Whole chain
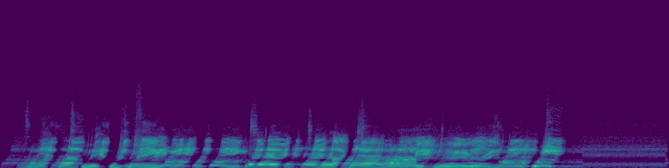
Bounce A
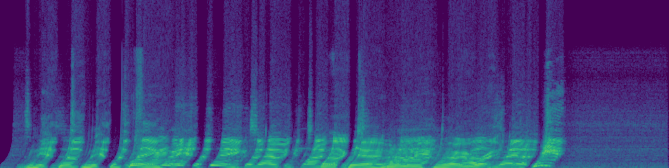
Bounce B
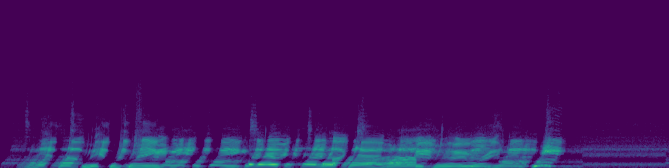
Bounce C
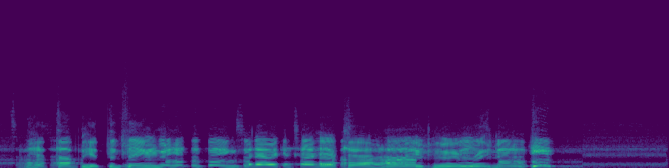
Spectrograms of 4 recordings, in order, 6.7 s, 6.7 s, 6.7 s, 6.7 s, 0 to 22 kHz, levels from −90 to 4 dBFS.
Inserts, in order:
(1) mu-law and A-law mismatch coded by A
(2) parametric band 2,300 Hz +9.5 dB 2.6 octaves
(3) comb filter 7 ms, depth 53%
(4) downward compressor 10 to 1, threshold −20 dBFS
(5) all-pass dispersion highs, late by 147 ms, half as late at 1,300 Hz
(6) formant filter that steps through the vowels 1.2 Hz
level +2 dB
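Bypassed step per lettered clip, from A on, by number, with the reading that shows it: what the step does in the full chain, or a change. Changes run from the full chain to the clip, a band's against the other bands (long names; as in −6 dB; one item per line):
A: 6, 125 Hz band +10.0 dB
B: 3, 500 Hz band +2.0 dB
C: 5, change in crest factor +2.0 dB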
